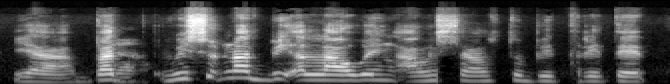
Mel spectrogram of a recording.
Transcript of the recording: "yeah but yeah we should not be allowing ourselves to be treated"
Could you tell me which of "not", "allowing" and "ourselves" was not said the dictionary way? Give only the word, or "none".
ourselves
